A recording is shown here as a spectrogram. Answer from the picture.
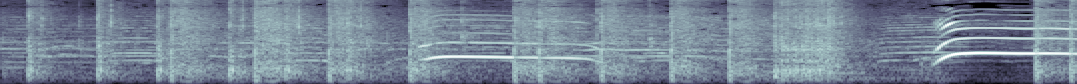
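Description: Aerial fireworks going off in rapid cracks and pops. A shrill held tone sounds about two seconds in, and a louder one rises and then holds near the end.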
